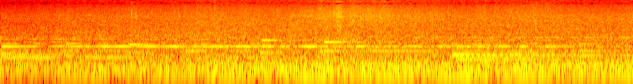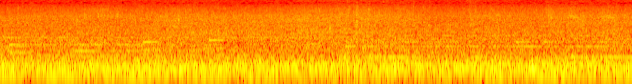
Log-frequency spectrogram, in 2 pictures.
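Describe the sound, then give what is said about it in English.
Ship traffic heard in the distance from a dam facing the sea in Singapore: a steady low engine rumble with faint droning hum tones, carried under a constant wash of wind and water noise, with no voices. “As we face the sea, the sounds of ship traffic can be heard in the distance.”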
